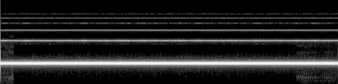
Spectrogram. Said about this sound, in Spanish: Madre mía, cuántos pitidos tienes que meter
